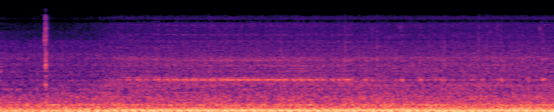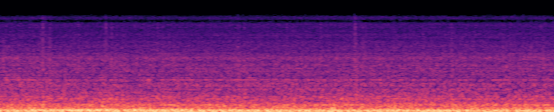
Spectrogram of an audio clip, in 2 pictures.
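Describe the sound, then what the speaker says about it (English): A truck descends a hill with its Jake brake engaged, giving a loud, steady low engine roar that holds for the whole stretch without pause. "It'll get a little loud coming down this hill because my Jake brakes need to be loud."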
